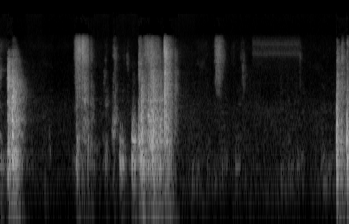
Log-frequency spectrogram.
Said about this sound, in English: I'm just going to change my chairs here because I'm going to be incapable of standing up here shortly.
